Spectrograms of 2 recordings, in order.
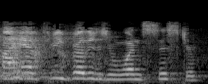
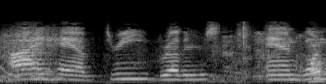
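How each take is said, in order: First: It is said fast. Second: It is said slowly.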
